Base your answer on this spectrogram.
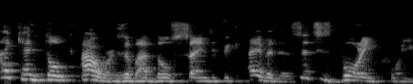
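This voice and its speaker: A man talks at a fairly quick pace. His voice has very wide pitch swings. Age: 70s. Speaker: doctor giving a product science talk. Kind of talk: interpreted presentation.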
